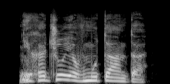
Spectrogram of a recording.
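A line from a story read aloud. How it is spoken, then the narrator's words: Roared. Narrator (Russian): взревел Хренов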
